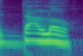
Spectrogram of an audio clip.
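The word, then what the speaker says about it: Dalot: Say his name properly, cuz. Come on, say it for me. What's his first name? You say his first name. Diego. Huh? Diego. Yeah, now say Dalo.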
